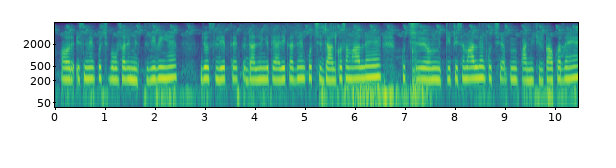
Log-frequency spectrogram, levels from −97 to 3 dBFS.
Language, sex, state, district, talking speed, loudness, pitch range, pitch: Hindi, male, Uttar Pradesh, Varanasi, 200 wpm, -16 LUFS, 220-235 Hz, 225 Hz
